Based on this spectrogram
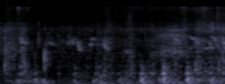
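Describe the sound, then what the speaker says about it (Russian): A few soft, quick clucks and peeps from two-month-old chickens sound close by, faint and brief amid a quiet shed. "Вот такие вот у меня цыплятки."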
